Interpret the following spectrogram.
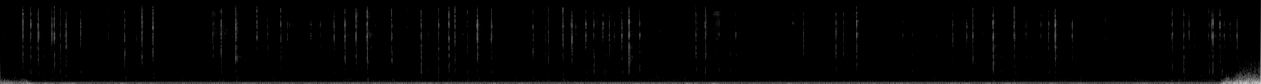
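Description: Typing on a computer keyboard: irregular runs of quick, light key clicks, with a steady low hum underneath.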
